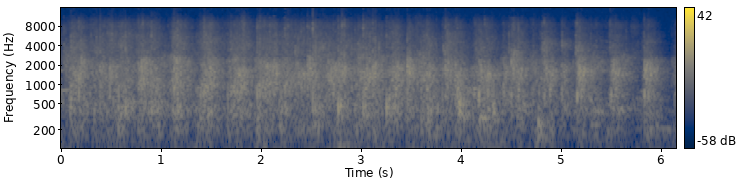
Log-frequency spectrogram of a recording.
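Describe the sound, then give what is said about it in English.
Sustained crowd applause in Manorhamilton for two guests from the 1994 Leitrim championship-winning team, many hands clapping in a dense, steady wash of noise that stays loud and even for several seconds, with a faint hint of voices underneath. “A big round of applause for the two lads.”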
